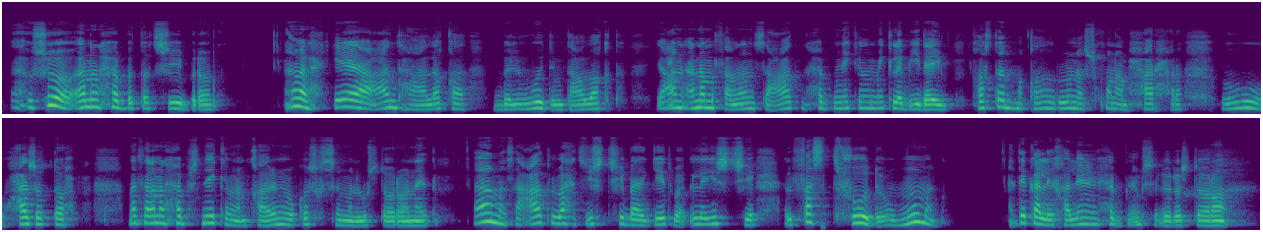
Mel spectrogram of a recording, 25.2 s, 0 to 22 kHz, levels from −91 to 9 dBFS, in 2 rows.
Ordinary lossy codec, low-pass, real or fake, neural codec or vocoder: none; 10.8 kHz; real; none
